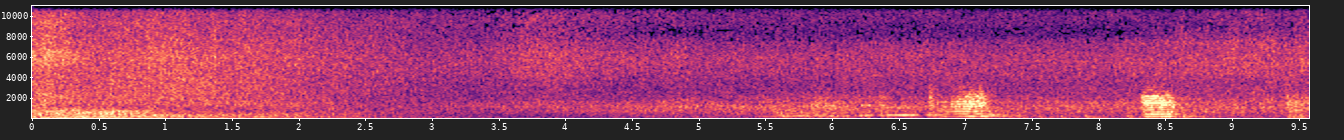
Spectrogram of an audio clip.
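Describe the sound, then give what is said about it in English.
A deep, rumbling wash of water and wind fills the scene, and midway through come drawn-out groaning, creaking tones as the hull of the ship Thunder strains while it is being sunk in the ocean. “Gemini, Bob Barker Bridge, yeah, this boat's going down much quicker now, so get them off.”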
